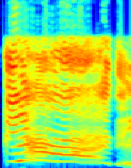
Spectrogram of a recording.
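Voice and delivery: very high, drawn-out scream; hammed-up high-pitched horrified wife; wife's shriek. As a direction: shriek it in mock horror, stretching each word. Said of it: "the freaking wife was like".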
